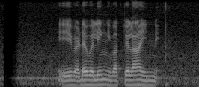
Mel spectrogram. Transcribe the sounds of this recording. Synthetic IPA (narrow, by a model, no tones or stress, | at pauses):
ḛːʋæɖəʋəliŋiʋat̪ʋelaːinːḛ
